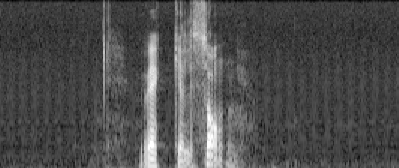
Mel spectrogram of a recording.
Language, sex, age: Swedish, male, 31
